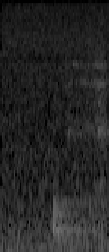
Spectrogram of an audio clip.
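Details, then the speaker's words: A short, soft, low gurgling stomach rumble (borborygmi) against quiet room noise, heard while the person is talking. "um that's my tummy rumbling"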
